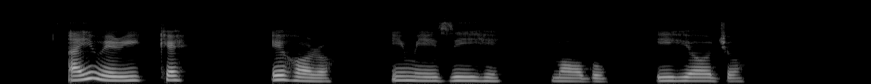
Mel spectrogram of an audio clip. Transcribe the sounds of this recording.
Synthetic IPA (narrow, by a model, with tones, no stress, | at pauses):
a˨ɲɪ˦ŋʷe˨ɾi˨i˦ke˦ | ɪ˦ɦɔ˨ɾɔ˨ | i˦me˨e˨zi˦i˦ɦe˦ | mɔ˨bʊ˨ | i˦ɦe˦ɔ˦d͡ʒɔ˦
